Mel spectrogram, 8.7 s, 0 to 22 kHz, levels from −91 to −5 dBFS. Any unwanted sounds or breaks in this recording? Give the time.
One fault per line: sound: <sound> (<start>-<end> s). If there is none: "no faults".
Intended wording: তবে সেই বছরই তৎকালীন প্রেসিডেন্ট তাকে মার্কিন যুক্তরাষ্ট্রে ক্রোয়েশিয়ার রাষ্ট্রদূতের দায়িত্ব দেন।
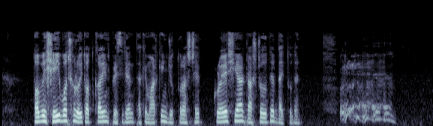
sound: throat clearing (6.4-7.9 s)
